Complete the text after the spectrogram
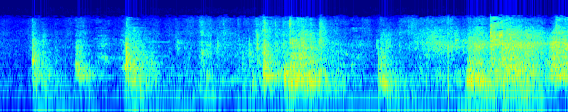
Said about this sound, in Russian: Хату вскрыли, сейчас вторая вскрывается. Давай. Ваши. Верхние, верхние замки. Дверь распетрушена.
